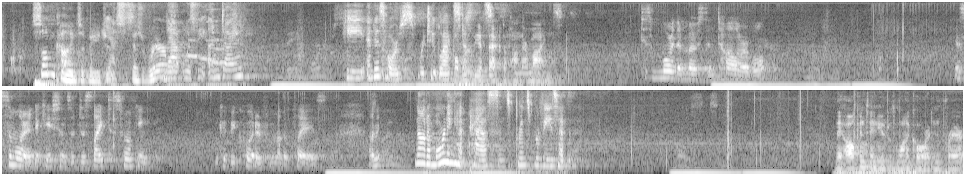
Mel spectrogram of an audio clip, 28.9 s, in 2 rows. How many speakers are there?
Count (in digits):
6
